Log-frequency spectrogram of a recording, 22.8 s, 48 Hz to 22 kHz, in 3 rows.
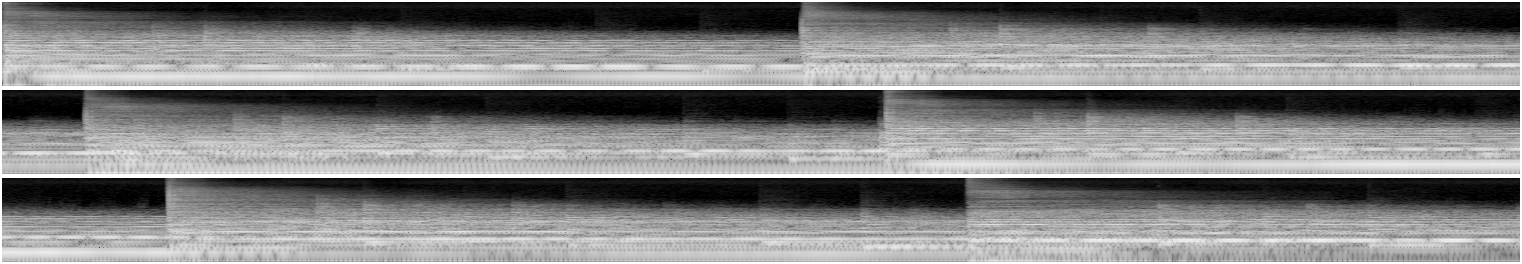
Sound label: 120 Gm full mix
